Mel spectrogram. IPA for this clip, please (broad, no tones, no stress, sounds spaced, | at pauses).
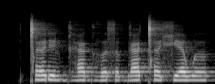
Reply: ǀ ɛ ɾʲ ɛ lʲ ɡʱ æ ɡʱ ə s ə ɡ æ ǀ ɛ xʲ æ w ə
